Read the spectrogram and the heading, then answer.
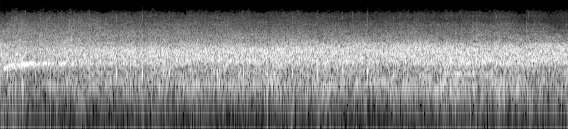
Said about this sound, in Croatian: Molim vas da svaku od sljedećih ekipa pozdravite velikim aplauzom.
